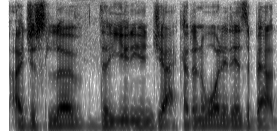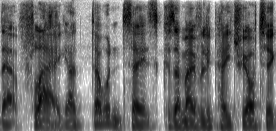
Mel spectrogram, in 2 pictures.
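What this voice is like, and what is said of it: British accent. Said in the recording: “I live in the UK, as you can probably tell by my accent.”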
